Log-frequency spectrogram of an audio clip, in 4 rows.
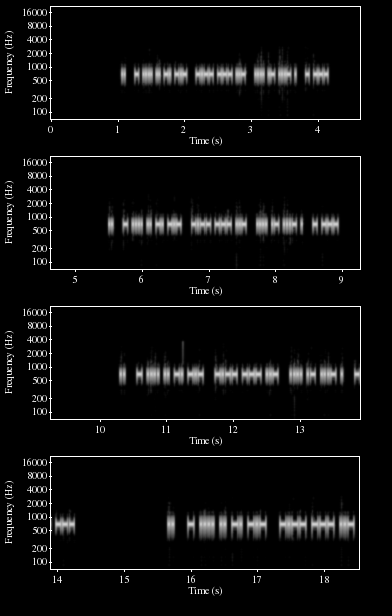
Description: Morse code, heard as a keyed tone, about 52 wpm, 700 Hz. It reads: I THINK YOU HAVE TO I THINK YOU HAVE TO I THINK YOU HAVE TO I THINK YOU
